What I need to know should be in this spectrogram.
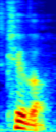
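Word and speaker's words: Killa: And no, it's not pronounced Kia because it's not Spanish. It's Kila.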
